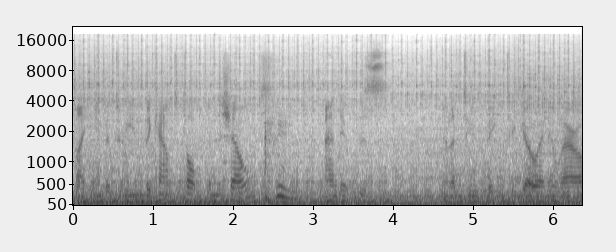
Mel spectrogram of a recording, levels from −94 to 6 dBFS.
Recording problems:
traffic noise; very loud; throughout; 2 dB above the speech
low rumble; noticeable; throughout; 20 dB below the speech
abrupt cut into speech; at the end

